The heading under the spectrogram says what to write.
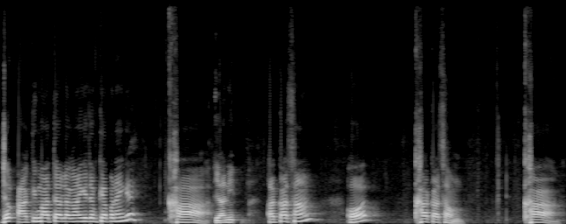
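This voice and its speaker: A woman teaching a children's alphabet lesson, slowly sounding out each syllable and asking the listener to repeat it. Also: fairly high pitch, lively intonation.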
